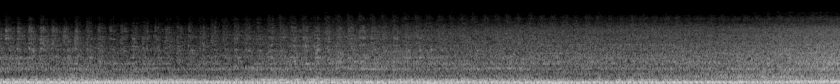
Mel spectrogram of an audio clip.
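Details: 1970 Chevy C10 small block 305 V8 after replacing a bent pushrod and fitting new gaskets: steady, even idle burble with no ticking or knocking, good oil pressure, firing on all cylinders on both banks; repair successful.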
